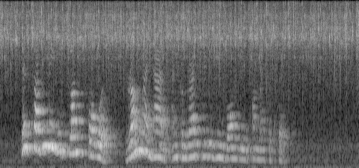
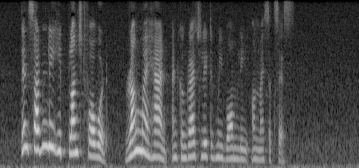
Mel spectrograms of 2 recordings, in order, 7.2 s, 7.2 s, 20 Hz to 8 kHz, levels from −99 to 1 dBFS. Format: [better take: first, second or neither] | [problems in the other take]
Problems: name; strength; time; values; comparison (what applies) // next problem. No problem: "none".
second | background sound (Rattle); 5 dB below the speech // room echo; dies away in 1.2 s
